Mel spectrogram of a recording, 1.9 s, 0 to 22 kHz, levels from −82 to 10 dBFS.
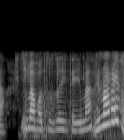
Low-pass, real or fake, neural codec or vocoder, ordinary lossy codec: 5.4 kHz; fake; codec, 16 kHz, 4.8 kbps, FACodec; none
